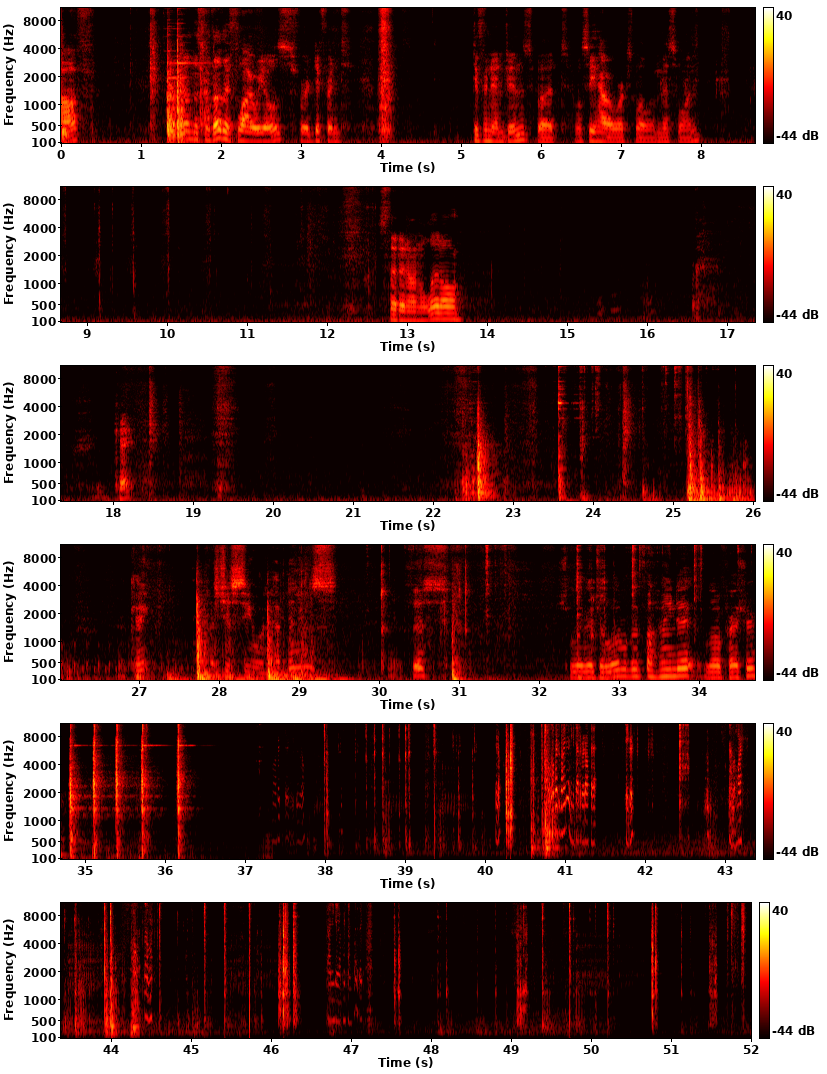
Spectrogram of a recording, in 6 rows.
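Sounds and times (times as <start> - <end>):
metal tools clinking: 1.2 - 2.0, 23.5 - 25.4, 27.2 - 36.5
metallic clank: 1.3 - 1.9, 27.1 - 30.2
hammer strike on metal: 34.8 - 36.4.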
